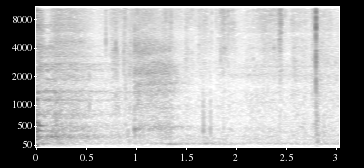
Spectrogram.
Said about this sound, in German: Kleinen Moment, ich muss noch einen Moment kramen hier bei meinem vielen Papier.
